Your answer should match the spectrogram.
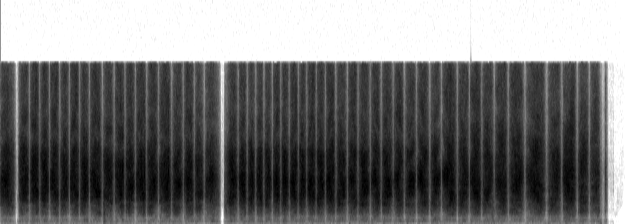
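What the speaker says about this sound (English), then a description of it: "I'm just going to run a bit of sandpaper through that as well to help to clean up the sides a bit" Sandpaper worked by hand over the sides of an old wooden workbench, a close, rhythmic scratchy rasp of steady back-and-forth strokes with one brief break, no voices.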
